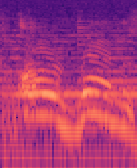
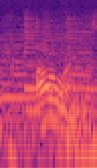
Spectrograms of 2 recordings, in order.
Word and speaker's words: Owens: crowd of 120,000 shouting, "All Vens, all Vens, all Vens." The W in German, you know, it pronounces the V. And they were all shouting in unison, "Owens, Owens."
